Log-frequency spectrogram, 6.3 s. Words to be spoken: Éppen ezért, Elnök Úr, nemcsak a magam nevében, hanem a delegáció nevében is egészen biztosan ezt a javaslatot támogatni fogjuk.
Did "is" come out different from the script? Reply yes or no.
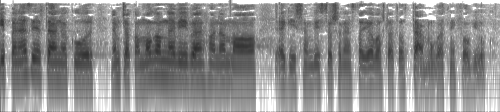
yes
